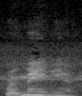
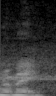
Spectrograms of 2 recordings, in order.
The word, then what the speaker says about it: Romaine: to join forces with Queen Romania. If I pronounce that right, Romania, whatever. No, Romaine. Yeah, Queen Romaine.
